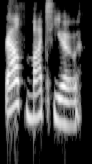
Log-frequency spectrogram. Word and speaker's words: Ralph Macchio: It was also, as Kelly mentioned before the show started, Ralph Macchiato's? How do you pronounce his name? – Ralph Macchio.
